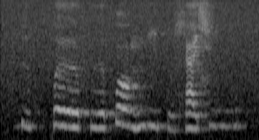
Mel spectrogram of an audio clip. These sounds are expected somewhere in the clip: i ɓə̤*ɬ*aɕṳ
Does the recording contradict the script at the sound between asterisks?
no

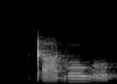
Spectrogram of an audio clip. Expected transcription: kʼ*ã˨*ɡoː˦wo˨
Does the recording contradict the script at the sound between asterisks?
yes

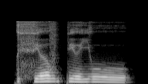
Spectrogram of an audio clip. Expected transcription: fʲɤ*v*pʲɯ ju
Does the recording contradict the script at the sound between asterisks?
no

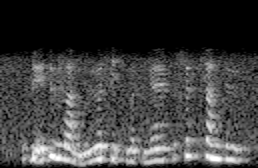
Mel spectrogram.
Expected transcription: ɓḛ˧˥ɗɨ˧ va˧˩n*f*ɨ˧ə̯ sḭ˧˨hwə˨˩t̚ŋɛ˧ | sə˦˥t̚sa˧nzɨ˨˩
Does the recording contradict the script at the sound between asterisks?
yes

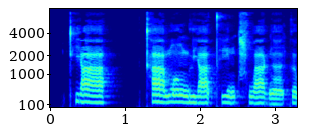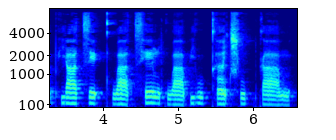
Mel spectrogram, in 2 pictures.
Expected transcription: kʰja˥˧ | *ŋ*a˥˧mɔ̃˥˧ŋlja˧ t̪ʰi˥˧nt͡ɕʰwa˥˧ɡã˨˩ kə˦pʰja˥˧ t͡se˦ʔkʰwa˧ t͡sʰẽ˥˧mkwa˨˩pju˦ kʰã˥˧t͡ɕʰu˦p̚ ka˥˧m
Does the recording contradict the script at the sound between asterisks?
yes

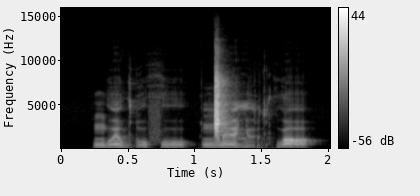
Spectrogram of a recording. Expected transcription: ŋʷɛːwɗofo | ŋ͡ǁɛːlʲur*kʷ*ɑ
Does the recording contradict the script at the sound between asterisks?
no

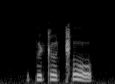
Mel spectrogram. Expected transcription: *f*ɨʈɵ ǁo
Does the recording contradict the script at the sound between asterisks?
yes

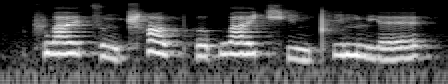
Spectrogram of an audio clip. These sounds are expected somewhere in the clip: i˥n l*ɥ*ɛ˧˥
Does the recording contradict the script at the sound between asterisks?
yes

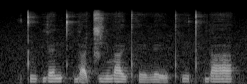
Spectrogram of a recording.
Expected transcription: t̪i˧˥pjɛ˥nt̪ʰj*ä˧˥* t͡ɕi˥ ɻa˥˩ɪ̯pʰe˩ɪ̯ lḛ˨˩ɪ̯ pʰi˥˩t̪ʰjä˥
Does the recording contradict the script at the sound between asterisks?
yes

